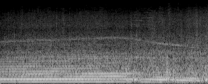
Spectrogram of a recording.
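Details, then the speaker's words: Mitsubishi Evo X, heavily modified turbo car: revving with a loud whooshing turbo spool that sags as boost bleeds off. Owner suspects a lost gasket or something popped off. "can really hear it spool up. I don't know. That or maybe something popped off, I'm not sure"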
